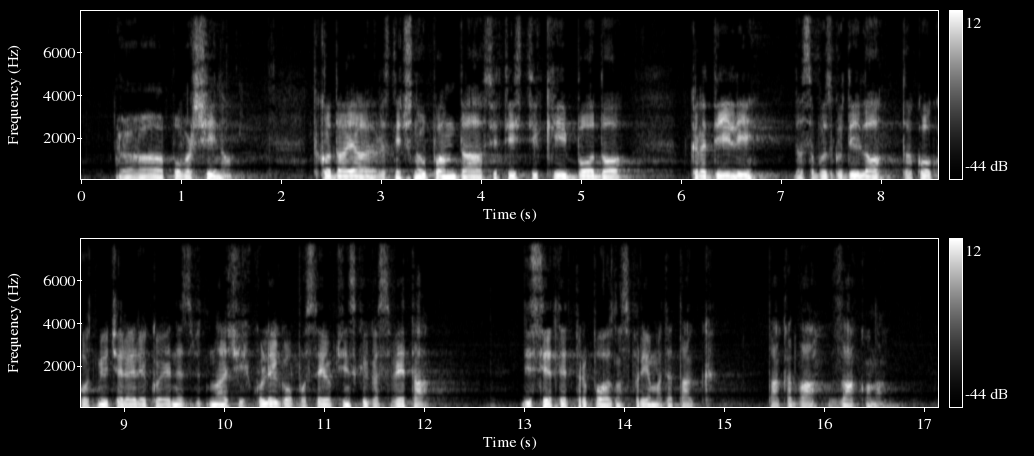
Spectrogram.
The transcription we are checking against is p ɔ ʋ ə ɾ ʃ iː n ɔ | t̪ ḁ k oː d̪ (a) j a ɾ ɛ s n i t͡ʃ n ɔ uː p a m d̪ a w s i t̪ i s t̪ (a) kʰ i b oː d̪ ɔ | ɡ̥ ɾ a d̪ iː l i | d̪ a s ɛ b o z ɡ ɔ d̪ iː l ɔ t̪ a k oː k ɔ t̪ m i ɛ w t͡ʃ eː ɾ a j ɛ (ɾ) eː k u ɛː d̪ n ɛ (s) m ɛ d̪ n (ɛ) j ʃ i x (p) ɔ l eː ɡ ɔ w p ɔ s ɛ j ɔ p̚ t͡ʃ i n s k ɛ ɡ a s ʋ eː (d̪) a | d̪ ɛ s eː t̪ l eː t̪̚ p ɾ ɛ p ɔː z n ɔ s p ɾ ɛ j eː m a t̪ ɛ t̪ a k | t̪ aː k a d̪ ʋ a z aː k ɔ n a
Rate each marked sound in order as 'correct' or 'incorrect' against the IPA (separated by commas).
correct, incorrect, correct, incorrect, incorrect, incorrect, incorrect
